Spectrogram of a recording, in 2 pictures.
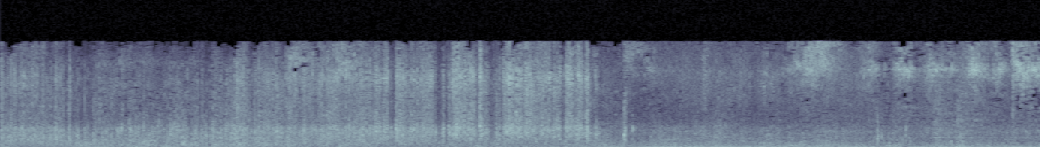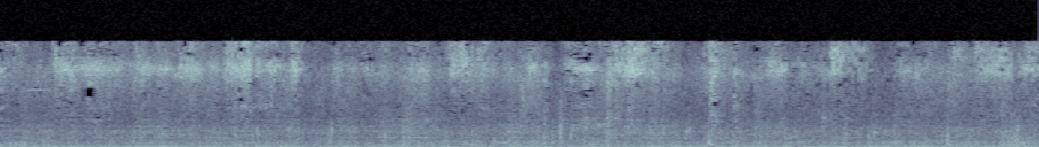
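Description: Electric passenger train running along the track, heard from an open carriage window: a steady rumble of wheels on the rails.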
